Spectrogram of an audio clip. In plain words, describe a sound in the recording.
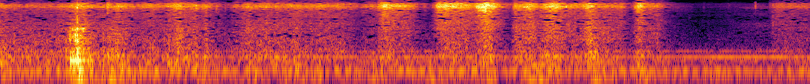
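Cornflakes crunch as they are crushed by hand.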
